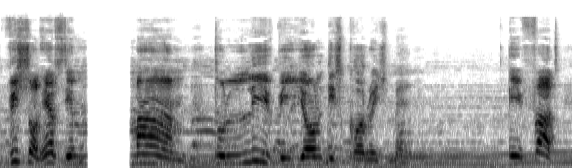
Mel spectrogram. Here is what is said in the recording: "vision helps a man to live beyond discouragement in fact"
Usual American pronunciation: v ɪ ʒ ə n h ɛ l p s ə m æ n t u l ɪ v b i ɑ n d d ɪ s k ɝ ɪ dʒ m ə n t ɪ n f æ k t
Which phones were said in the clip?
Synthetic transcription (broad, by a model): v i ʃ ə n h ɛ l p s ə m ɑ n t u l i v b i ɑ n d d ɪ s k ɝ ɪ dʒ m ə n t ɪ n f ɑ k t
